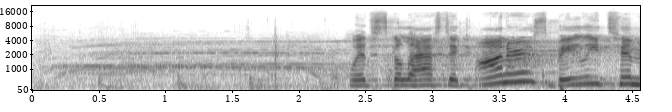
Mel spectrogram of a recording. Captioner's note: audience cheering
